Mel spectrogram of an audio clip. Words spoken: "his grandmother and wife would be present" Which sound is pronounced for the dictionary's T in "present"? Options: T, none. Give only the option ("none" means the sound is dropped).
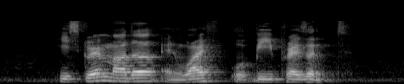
T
